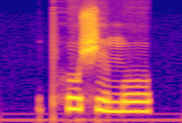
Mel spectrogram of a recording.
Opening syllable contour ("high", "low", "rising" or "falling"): high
